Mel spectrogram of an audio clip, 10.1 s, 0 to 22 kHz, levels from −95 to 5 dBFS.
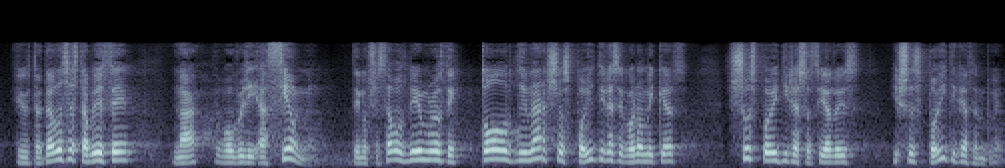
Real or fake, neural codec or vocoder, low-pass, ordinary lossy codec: fake; codec, 16 kHz, 0.5 kbps, FunCodec, trained on LibriTTS, 25 frames a second; none; none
